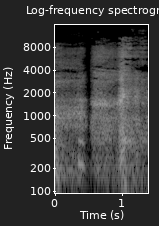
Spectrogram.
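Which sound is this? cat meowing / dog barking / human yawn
human yawn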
